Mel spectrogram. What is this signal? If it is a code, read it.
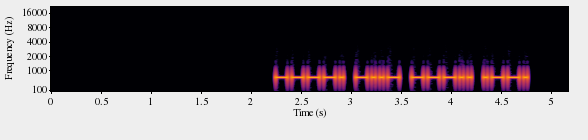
Morse code, heard as a keyed tone, about 28 wpm, 700 Hz. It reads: 9X8P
